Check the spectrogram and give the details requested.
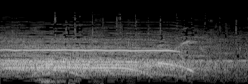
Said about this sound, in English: Must be the altitude up there in my screen. Scream up there, let me hear you up there.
